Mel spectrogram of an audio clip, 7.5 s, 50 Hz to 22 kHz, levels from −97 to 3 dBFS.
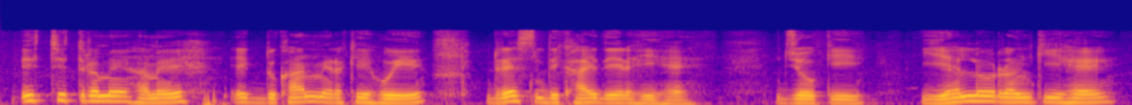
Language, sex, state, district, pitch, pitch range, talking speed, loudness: Hindi, male, West Bengal, Alipurduar, 125 Hz, 110-135 Hz, 160 wpm, -17 LUFS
